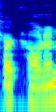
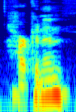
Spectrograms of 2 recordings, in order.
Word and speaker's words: Harkonnen: Can we talk for a second about how like their own show pronounced Harkonnen wrong? Harkonnen?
